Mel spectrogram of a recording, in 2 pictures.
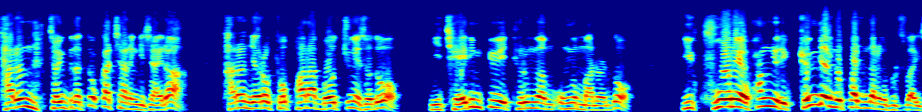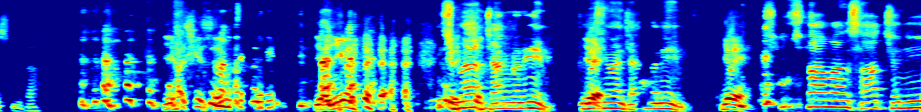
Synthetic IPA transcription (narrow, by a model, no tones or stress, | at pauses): taɾɯnt͡ɕʌibodat͈ok͈at͡ɕʰiɦanɯnɡiɕʰiaɲiɾa̰ | taɾɯnjʌɾʌkjopʰanamʌt̚t͡ɕ͈uŋe̞s̬ʰʌdo | it͡ɕe̞ɾimk͈joe̞tɯɾɯŋɡanoŋɡɯnmːanɯɾʌdo | ikuwʌne̞ɸwaŋɲuɾikwe̞ŋd͡ʑaŋinopʰad͡ʑindanɯnɡʌpoɭs͈uɡais͈ɯmɲida | iehaɕʰiɡe̞s͈ɯ | jaiɡʌ | kɯɾmat͡ɕaŋnʌɲim | kjeimant͡ɕaŋnɯɲim | je̞ɕʰip̚sʰamansʰat͡ɕʰʌni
